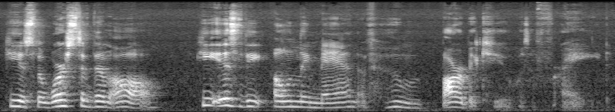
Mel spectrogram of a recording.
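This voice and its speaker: A woman's voice: lowish voice, measured pace. A woman voicing a polite, eager, awestruck young English boy with old-fashioned manners in a storybook read-aloud. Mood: fearful, hushed. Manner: husky whispers when nervous, old-fashioned politeness.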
